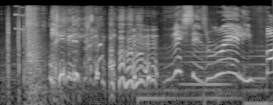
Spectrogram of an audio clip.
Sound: laughter

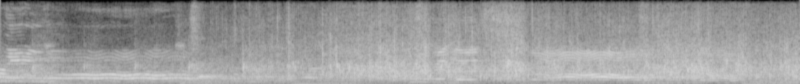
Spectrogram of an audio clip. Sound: audience applauding

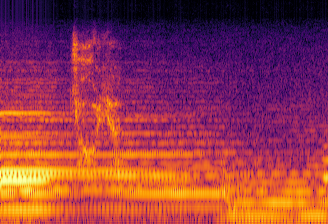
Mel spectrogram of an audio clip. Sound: man whispers

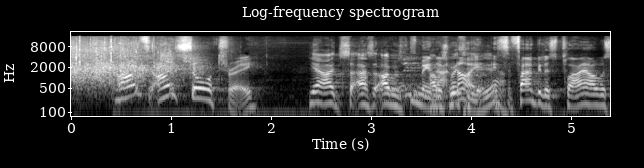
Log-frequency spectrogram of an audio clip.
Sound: applause

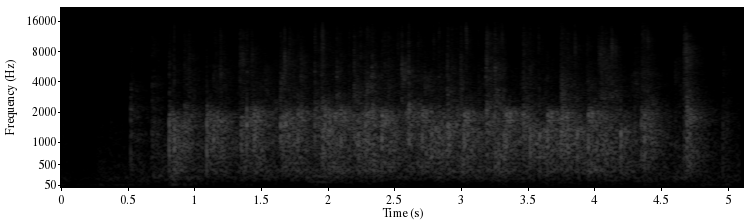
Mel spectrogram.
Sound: audience applauding

